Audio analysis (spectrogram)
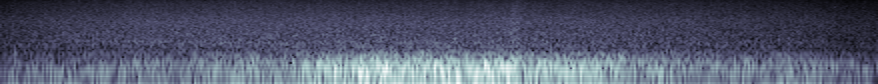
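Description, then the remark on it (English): Heavy rain pours down for hours in Manaus, a city in the Amazon rainforest, in a steady, dense hiss. A low rumble of thunder swells up midway before fading back under the downpour. No voices. “And appropriately enough, it was absolutely chucking it down with rain for hours upon hours.”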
